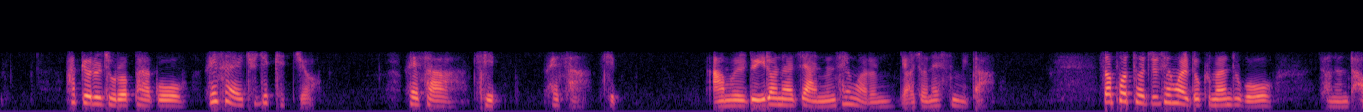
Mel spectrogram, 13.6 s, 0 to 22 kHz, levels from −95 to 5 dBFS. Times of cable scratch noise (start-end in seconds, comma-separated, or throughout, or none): none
